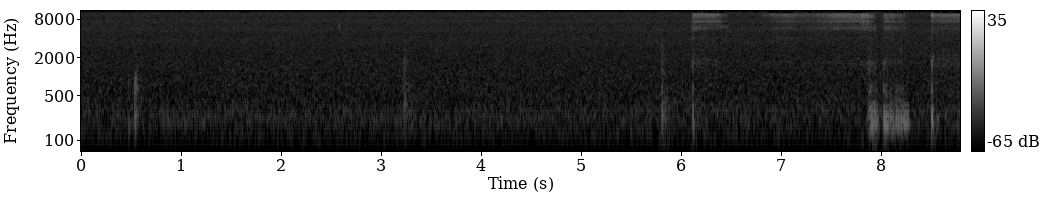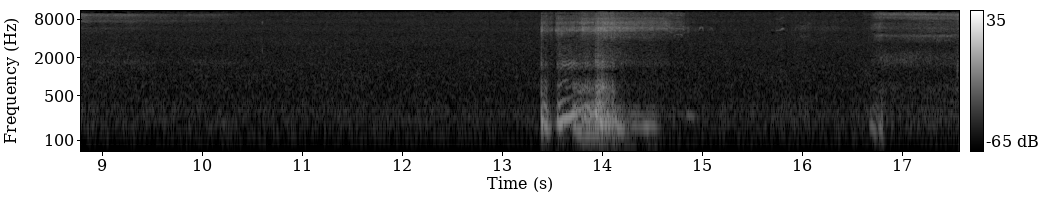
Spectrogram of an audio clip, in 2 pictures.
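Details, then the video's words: A 3 1/2-year-old Corgi named Mr. Kirby, deep asleep, gives scattered soft snorting breaths over a quiet room, then one loud rasping buzz-saw snore near the end. "The Snoring Corgi"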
